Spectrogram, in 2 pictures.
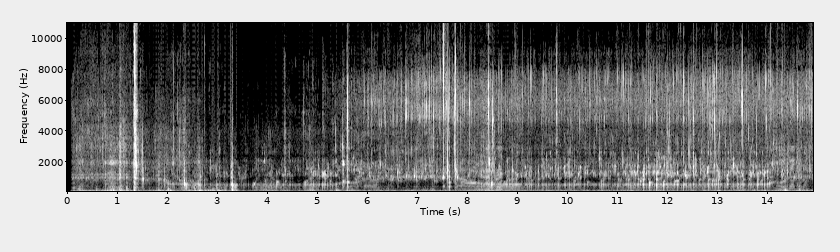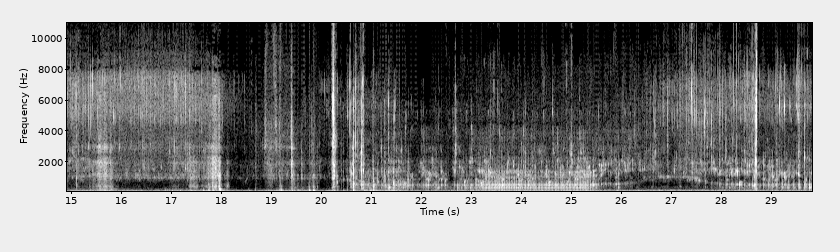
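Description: Water running and gurgling as an outboard motor is flushed with fresh water, over a steady low rumble with scattered sharp knocks.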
